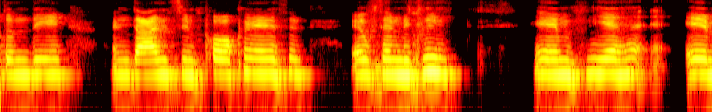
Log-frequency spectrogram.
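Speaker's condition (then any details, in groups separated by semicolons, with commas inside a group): Cerebral palsy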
